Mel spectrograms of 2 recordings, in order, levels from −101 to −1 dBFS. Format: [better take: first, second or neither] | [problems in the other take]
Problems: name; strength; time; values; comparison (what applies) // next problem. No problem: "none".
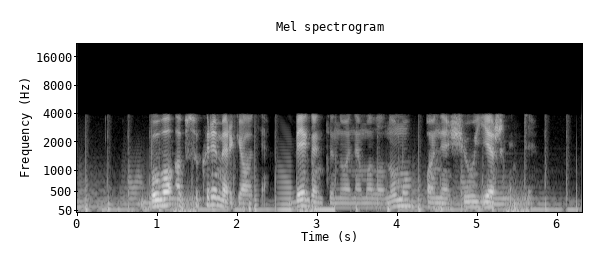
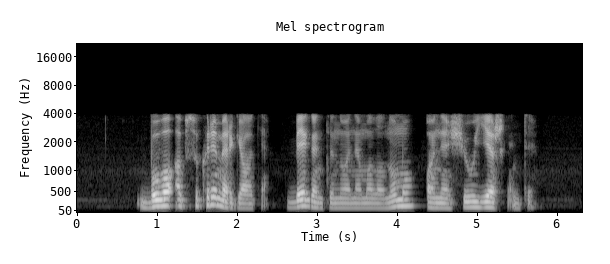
second | background sound (Drum kit); 5 dB below the speech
